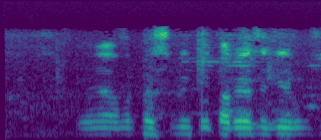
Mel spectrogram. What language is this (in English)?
Bangla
